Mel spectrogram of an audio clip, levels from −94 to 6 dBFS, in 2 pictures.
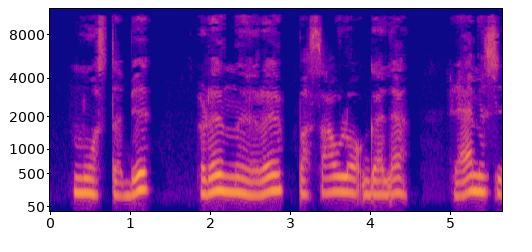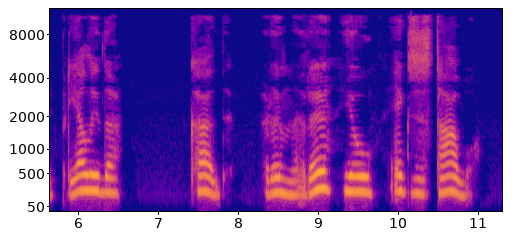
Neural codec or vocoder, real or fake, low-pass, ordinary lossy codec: none; real; 10.8 kHz; AAC, 32 kbps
